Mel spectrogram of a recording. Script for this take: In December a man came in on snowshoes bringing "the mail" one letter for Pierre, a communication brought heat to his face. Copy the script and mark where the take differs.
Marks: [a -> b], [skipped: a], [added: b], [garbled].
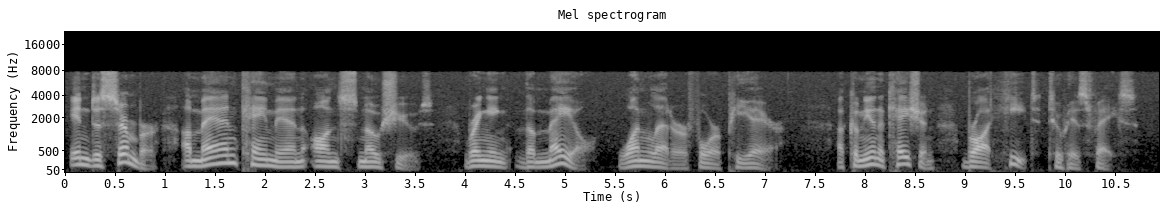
In December a man came in on snowshoes bringing "the mail" one letter for Pierre, a communication brought heat to his face.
